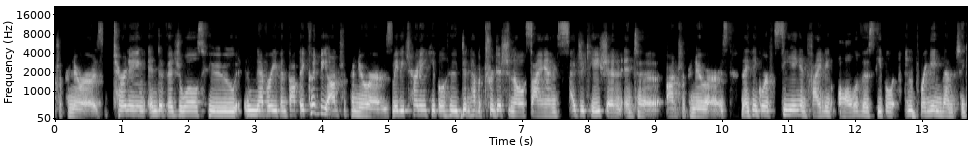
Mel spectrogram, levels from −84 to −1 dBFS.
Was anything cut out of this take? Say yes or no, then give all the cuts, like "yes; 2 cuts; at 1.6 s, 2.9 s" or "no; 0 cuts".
yes; 1 cut; at 12.7 s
